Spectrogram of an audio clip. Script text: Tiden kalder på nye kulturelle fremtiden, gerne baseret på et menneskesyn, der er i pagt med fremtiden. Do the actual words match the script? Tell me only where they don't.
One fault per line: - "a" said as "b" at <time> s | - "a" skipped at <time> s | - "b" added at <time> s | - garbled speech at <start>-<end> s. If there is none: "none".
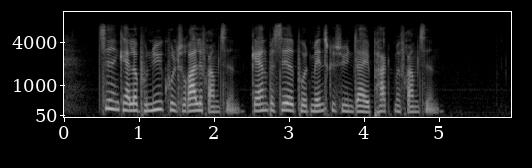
none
